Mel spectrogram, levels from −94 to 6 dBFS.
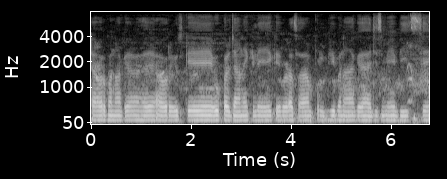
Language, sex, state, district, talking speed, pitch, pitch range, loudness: Hindi, male, Odisha, Malkangiri, 195 wpm, 120 Hz, 115-120 Hz, -16 LUFS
